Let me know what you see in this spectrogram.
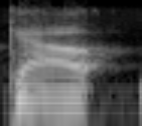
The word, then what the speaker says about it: Gal: G-A-L. Gal. And then her last name. – Oh, Gal Gadot.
